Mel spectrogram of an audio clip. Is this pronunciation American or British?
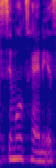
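British. It is pronounced the British way. "I've spent some time in London and I say simultaneous"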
